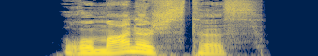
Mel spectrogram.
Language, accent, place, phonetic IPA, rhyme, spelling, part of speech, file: German, Germany, Berlin, [ʁoˈmaːnɪʃstəs], -aːnɪʃstəs, romanischstes, adjective, De-romanischstes.ogg
- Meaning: strong/mixed nominative/accusative neuter singular superlative degree of romanisch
